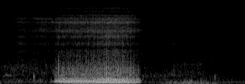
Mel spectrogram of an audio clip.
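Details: Adult husband snoring while asleep: one deep, rattling snore about a second long, then quiet breathing; snoring.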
